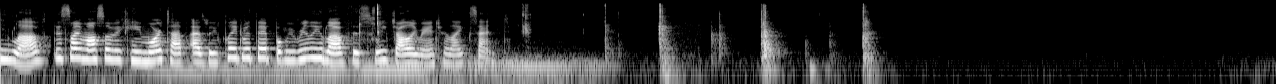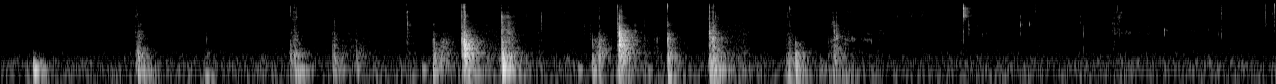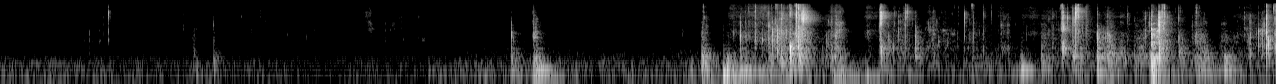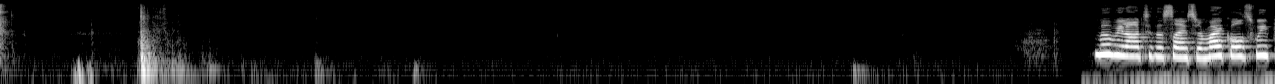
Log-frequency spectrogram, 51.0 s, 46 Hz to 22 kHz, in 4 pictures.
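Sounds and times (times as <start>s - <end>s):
slime squished by hand: 32.4s - 38.5s.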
